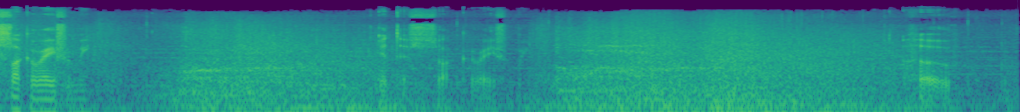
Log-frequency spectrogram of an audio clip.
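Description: A heavy blade whooshes and strikes in short bursts.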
